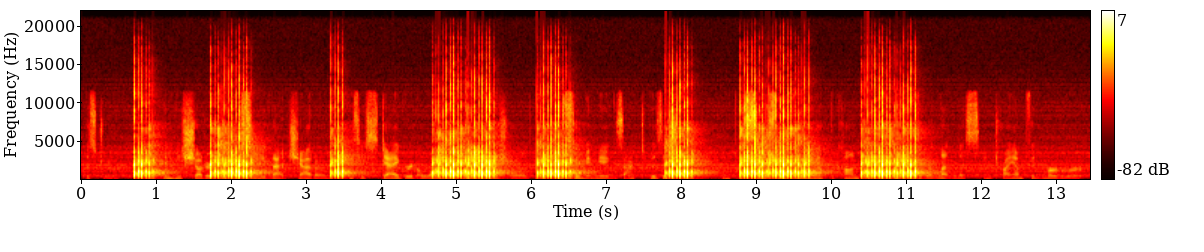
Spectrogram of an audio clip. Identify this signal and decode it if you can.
Pulse dialling, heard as clicks on a phone line, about 10 pulses a second, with speech in English. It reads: 3 6 2 9 5 4 0 8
